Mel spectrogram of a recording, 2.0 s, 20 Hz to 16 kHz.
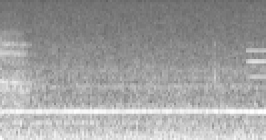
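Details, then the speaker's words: Axial SCX24 V2 transmitter bench test: thin steady ESC whine at one pitch starting around 2 mm of trigger pull, with motor engagement a millimetre or two later. "there's the wine that's at about 2 mm pull and then we got engagement a millimeter or two later"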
